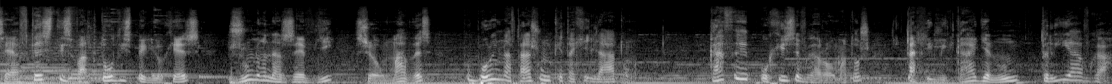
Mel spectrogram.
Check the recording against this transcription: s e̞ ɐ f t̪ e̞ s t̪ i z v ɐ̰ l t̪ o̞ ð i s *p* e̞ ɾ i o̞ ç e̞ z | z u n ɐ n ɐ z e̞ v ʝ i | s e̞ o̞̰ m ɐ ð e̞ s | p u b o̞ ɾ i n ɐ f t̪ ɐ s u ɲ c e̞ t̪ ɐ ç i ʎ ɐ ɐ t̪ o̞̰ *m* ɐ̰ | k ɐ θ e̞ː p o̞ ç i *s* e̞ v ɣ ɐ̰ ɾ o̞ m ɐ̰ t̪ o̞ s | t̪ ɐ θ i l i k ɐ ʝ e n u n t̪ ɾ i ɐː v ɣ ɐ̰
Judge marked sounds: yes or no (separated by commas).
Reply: yes, yes, no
